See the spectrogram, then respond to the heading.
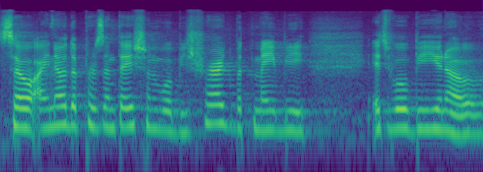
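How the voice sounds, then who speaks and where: At a fairly quick pace, a woman with a non-native accent talks at a medium pitch. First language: not English. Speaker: conference speaker. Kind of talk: conference talk. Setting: stage with audience. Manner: halting.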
